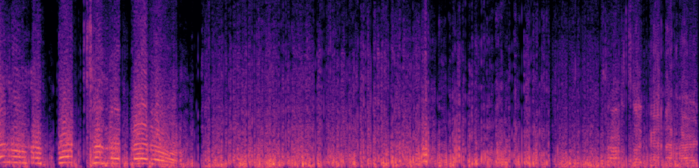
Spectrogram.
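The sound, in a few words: wind blowing into microphone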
